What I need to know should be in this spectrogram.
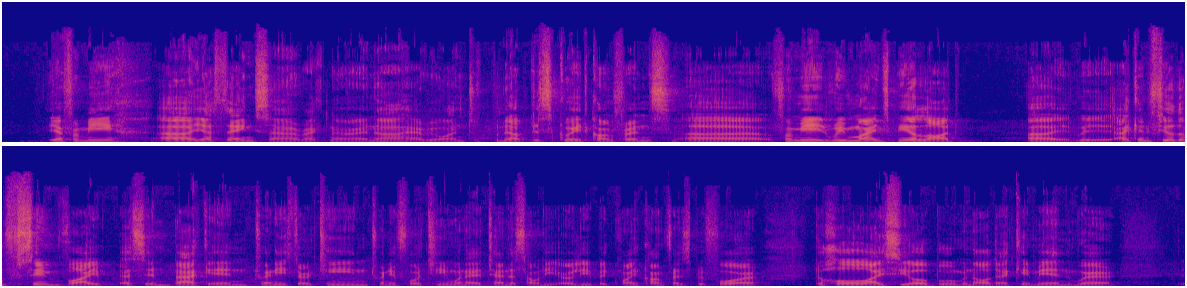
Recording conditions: live audience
